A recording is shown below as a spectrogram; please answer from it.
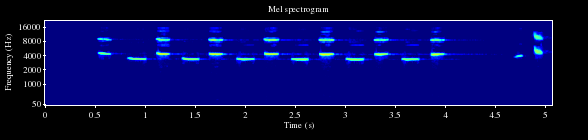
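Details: Tit singing a clear, high two-note whistled phrase, repeated about a dozen times in quick, steady succession, with two short sharper notes at the end; no other sounds.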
